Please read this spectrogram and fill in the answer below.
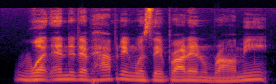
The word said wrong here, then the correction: Romy: I never know how to pronounce her name. Romy from the XX.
